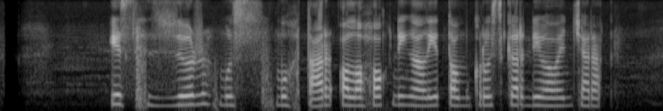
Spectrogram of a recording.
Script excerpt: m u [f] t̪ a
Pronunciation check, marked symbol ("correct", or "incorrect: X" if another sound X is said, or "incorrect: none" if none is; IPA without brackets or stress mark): incorrect: h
